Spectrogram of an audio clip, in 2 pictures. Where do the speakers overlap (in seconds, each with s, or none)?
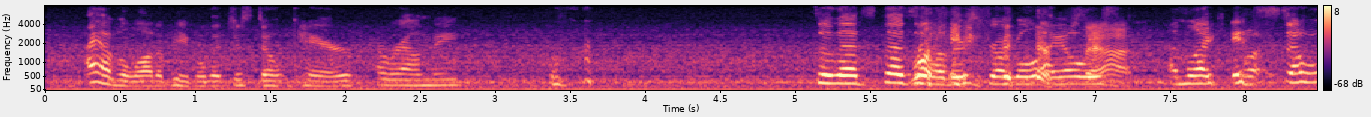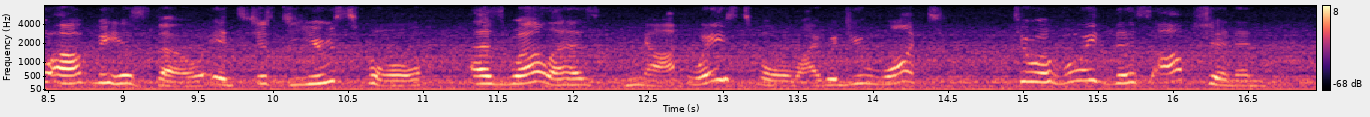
5.8 s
